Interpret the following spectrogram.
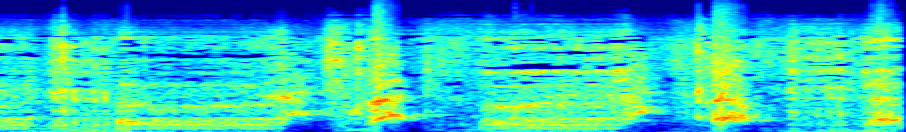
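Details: Angry Tibetan mastiff giving deep, heavy barks and growls in rough bursts about every second and a half, with loud broadband harmonics and short pauses between outbursts.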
